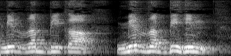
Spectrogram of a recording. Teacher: لام اور را میں بغیر غنے کے ادغام ہوگا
